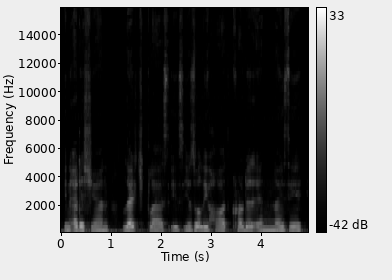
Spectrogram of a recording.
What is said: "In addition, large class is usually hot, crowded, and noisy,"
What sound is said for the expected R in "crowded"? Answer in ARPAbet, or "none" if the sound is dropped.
R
